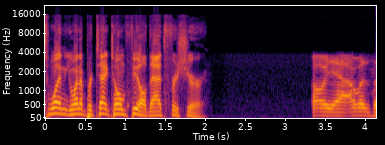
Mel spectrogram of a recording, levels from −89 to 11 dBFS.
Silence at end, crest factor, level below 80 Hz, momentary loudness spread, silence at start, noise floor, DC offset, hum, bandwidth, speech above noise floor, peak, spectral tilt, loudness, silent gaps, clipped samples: 0 s; 14 dB; -32 dBFS; 10 LU; 0 s; -62 dBFS; under 0.1%; none; 16 kHz; 51 dB; 0 dBFS; -4.5 dB/octave; -12 LUFS; none; 0.2%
